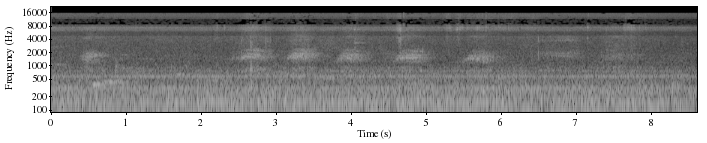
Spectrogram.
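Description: A crow cawing repeatedly, with a quick run of about six caws around the middle, over a steady low hum.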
